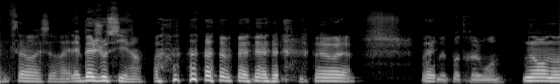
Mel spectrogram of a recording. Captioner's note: laughs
